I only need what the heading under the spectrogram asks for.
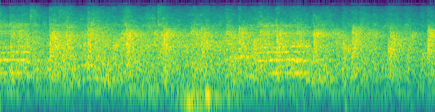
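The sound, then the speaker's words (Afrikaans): An audience claps in praise at a revival service in a correctional centre, with dense, sustained applause that stays steady and fairly loud throughout. “Ah, prys die Here, gee maar 'n klap.”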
